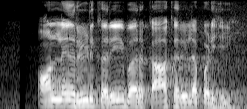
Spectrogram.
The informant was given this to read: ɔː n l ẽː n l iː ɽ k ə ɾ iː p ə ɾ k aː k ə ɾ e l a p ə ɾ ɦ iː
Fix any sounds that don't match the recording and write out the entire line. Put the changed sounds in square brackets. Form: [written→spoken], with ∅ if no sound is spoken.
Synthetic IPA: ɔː n l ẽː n [l→ɾ] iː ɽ k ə ɾ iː [p→b] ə ɾ k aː k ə ɾ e l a p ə [ɾ→ɽ] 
